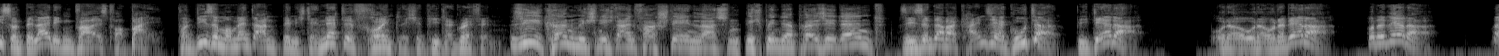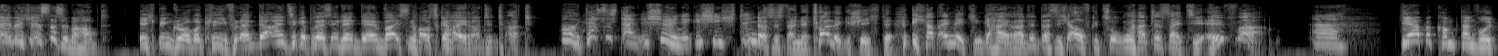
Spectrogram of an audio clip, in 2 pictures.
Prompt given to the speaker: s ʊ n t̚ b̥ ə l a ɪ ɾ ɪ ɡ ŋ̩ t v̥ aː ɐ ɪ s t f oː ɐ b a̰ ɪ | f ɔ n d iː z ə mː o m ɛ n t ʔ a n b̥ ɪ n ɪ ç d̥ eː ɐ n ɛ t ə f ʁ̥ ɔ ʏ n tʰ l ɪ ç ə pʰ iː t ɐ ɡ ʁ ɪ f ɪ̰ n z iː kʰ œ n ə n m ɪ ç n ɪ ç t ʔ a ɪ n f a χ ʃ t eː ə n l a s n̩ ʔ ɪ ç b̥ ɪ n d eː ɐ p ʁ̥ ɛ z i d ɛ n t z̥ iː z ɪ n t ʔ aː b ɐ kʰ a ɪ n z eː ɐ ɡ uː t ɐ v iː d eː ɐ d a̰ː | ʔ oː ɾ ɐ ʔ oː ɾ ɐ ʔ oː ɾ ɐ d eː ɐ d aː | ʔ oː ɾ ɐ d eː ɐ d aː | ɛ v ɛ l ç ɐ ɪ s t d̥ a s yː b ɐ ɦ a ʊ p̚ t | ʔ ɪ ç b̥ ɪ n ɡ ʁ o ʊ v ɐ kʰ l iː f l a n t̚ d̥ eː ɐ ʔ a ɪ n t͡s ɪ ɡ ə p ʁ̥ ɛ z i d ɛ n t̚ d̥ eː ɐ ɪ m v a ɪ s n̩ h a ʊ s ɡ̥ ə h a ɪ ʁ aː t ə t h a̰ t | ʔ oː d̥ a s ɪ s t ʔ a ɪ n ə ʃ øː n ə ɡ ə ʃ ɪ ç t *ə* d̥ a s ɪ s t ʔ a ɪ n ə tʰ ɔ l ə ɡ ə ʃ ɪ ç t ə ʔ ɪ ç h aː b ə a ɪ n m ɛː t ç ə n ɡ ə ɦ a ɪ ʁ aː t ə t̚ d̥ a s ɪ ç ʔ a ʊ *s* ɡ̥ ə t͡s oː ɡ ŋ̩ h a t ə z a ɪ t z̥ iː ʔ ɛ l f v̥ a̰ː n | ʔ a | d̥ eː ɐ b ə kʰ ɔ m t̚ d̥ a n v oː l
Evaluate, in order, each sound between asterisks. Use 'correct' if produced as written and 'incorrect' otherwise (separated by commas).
correct, incorrect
